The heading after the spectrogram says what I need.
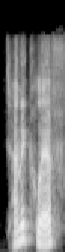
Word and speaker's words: Tunnicliffe: Tunnicliffe. Perfect. We were just talking about if I would pronounce it right.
